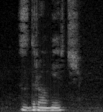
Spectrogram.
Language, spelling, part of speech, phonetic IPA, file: Polish, zdrowieć, verb, [ˈzdrɔvʲjɛ̇t͡ɕ], LL-Q809 (pol)-zdrowieć.wav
